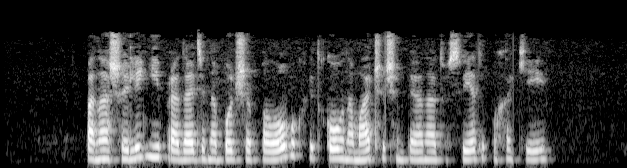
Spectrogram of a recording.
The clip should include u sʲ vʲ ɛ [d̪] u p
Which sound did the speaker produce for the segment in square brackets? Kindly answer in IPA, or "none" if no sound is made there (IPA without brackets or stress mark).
t̪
